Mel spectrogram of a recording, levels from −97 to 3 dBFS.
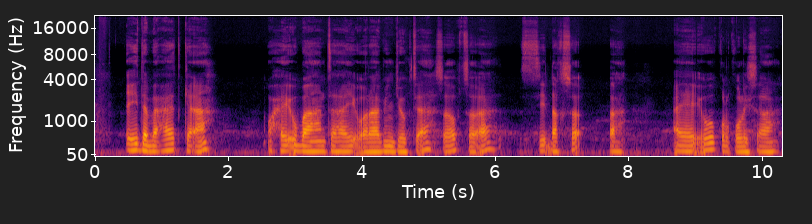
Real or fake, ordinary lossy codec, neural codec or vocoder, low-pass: real; none; none; none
